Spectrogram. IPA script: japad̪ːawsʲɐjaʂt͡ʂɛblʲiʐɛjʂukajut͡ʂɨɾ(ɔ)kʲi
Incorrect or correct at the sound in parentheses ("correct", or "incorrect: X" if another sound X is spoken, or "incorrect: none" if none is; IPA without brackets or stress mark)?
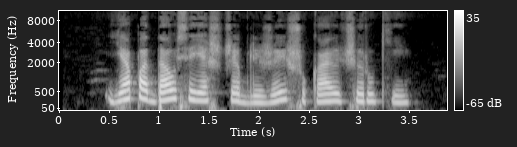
incorrect: u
